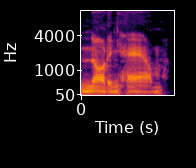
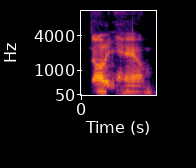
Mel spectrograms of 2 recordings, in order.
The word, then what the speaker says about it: Nottingham: about five years now the Americans call it ning ham not Nottingham we call it Nottingham is how you guys probably pronounce it but yeah um I've had a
